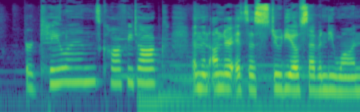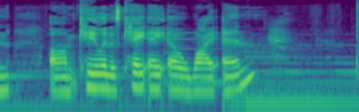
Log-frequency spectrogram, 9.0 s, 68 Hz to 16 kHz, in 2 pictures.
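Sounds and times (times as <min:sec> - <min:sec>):
speech: 0:00.3 - 0:07.8
male cat yowling while play-fighting: 0:07.8 - 0:08.1.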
